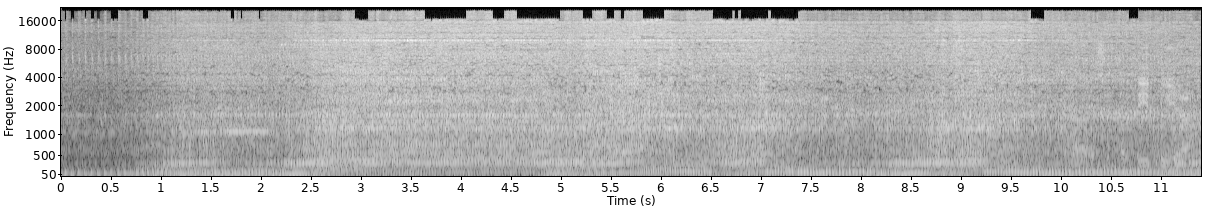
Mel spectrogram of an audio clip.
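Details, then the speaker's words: Honda Vario scooter revving up and down with a deep rough growl under throttle, fine at idle, CVT already checked with no problem. "tentang Vario suara ng teman-teman eh Padahal di bagian CVT sudah dicek semua tidak ada masalah suaranya seperti ini teman-teman"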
